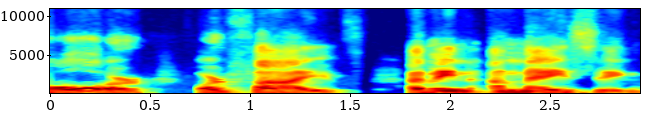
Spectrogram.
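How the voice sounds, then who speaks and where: A woman with a Greek accent on a very clean recording with a silent background. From Greece. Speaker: professor. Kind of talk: panel discussion.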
